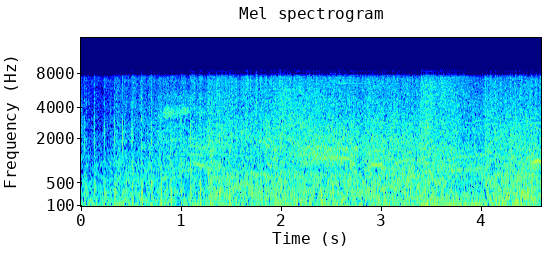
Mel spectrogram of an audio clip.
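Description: Rumbling artillery and gunfire fill a Company of Heroes 3 battle, with dense continuous booms and rattling shots blending into a steady, roaring wash of explosions.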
